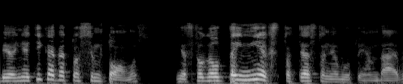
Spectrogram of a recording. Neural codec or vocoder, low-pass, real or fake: none; 7.2 kHz; real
